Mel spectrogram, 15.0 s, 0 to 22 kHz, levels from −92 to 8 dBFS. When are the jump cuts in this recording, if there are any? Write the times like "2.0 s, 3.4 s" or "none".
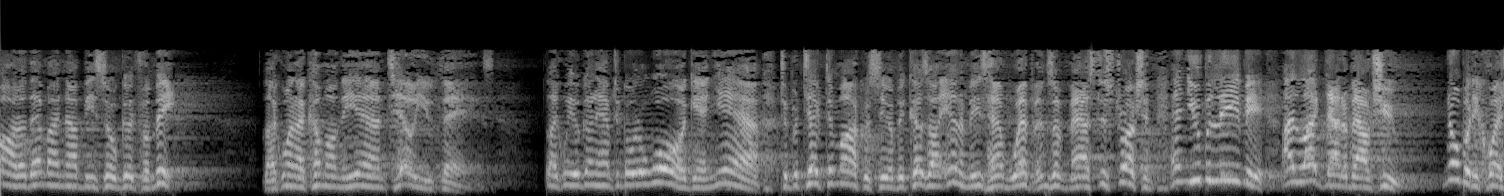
none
